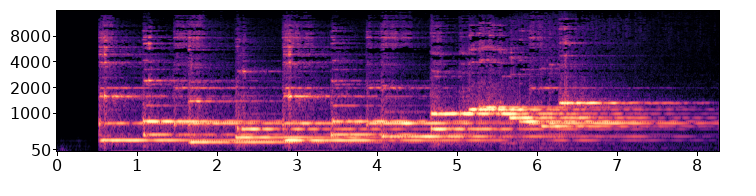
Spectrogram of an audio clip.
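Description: Small bells lining a girl's cloak tinkle and jingle in a rapid, overlapping cascade of bright, high chiming strikes, ringing steadily for several seconds before the tones fade out. No voices are heard.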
